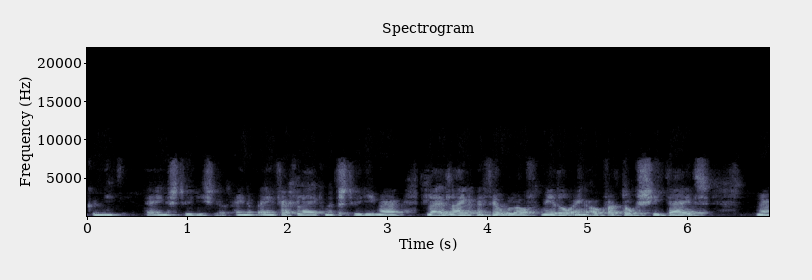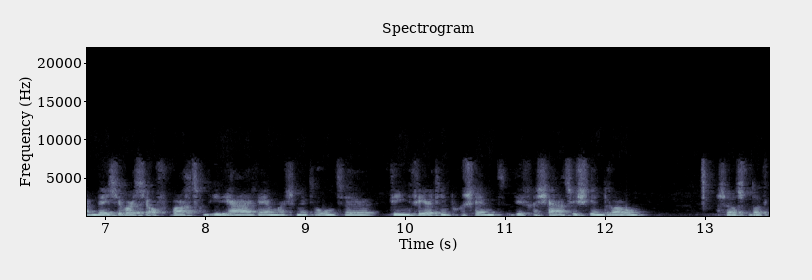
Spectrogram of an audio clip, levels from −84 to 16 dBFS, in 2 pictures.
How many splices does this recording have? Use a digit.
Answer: 4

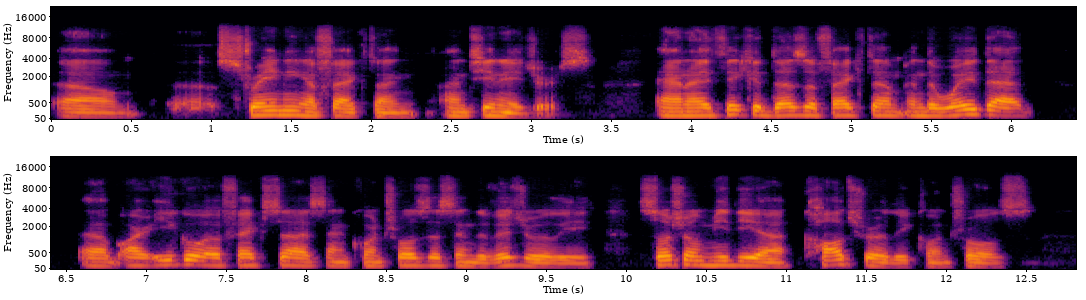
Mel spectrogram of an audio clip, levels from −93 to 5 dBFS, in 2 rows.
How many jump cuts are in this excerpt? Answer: 1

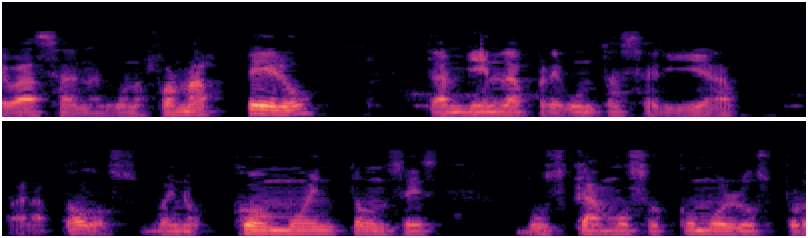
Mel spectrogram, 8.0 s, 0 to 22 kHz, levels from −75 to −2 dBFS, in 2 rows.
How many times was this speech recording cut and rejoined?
1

